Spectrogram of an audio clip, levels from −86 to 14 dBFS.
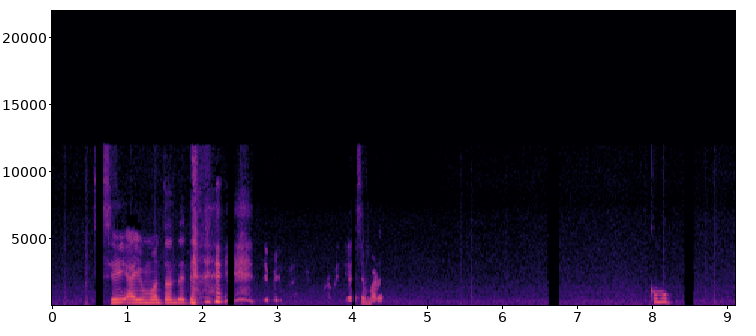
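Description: A Bluetooth stall, most likely from radio interference holding back packets until the headphones' buffer ran empty, cuts the speech to silence at 0.57 to 0.69 s (113 ms) and again at 2.33 to 2.43 s (98 ms). Playback freezes and then resumes where it paused once the resent packets arrive, so each gap is a clean dropout rather than a fade.

From 2.77 to 4.61 s, an echo canceller, likely confused by both sides talking at once, could not tell the near talker from loudspeaker echo and turned the speech down along with it. This is speech suppressed in double talk. The voice sinks, at worst by around 30 dB, for about a second and a half in total. Inside this stretch, another stall adds a 50 ms silence at 4.00 to 4.05 s.

The same stall pattern returns at 6.61 to 6.76 s, the longest gap at 155 ms, and at 8.43 to 8.55 s (126 ms). Each is a short, hard silence before the audio picks up again.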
